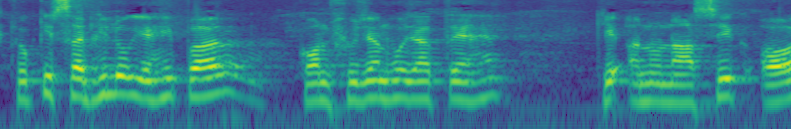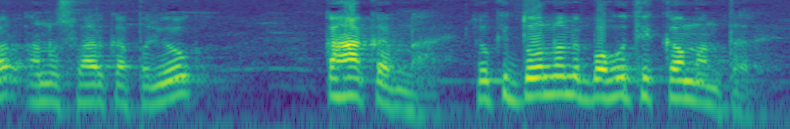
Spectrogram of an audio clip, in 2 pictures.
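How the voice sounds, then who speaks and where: A man teaching a grammar lesson, explaining step by step, repeating each point and sounding out letters slowly. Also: high-pitched, darkish tone. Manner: explains step by step, repeats points and asks questions back to the learner; sounds out letters and words slowly to show how they are spoken.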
